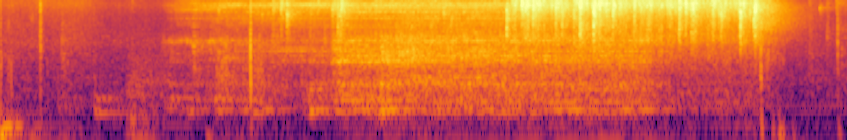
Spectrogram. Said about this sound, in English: I just finished my shower and I'm awake again, which is nice.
